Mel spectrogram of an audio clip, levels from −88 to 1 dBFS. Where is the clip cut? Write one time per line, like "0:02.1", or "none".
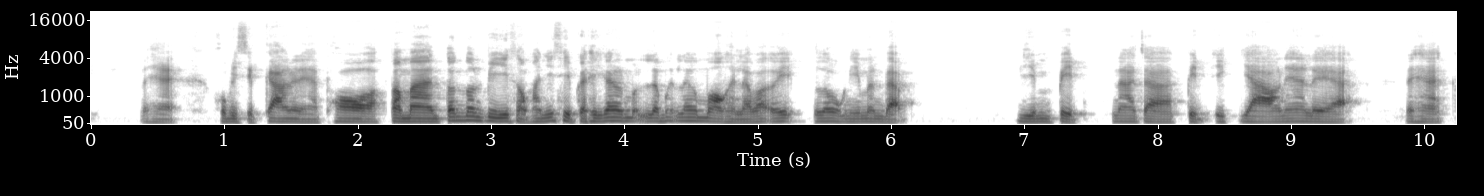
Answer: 0:02.2
0:05.4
